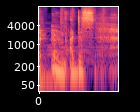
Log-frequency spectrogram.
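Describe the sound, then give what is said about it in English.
A person clears their throat because something is caught in it, a few rough, voiced grunts followed by a breathy, scraping rasp, with no words spoken. “I got something in my throat, y'all. Just forgive me real quick.”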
